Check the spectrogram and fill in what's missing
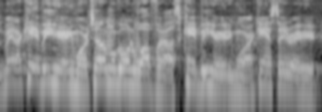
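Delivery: high, loud urgent insistence; imitated agitation. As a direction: insist like a rattled man desperate to leave. Acting out victim desperate to leave.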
